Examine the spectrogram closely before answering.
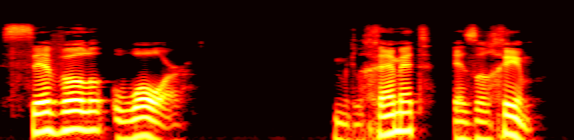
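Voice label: "civil war" English, "מלחמת אזרחים" Hebrew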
